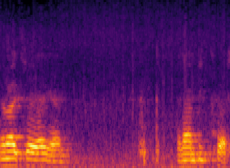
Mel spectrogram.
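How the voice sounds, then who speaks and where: With noticeable background noise and audible room echo, a man speaks at a medium pitch. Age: 60s. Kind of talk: testimony. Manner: animated.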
